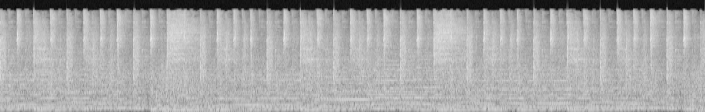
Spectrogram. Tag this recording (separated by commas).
Music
